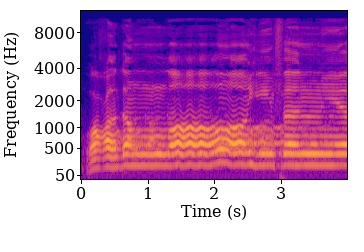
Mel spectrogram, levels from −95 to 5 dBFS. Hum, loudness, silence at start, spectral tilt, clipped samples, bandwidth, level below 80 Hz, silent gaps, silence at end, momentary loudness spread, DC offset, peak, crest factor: none; -20 LUFS; 0.1 s; -5.5 dB/octave; under 0.1%; 10.5 kHz; -66 dBFS; none; 0 s; 7 LU; under 0.1%; -6 dBFS; 12 dB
